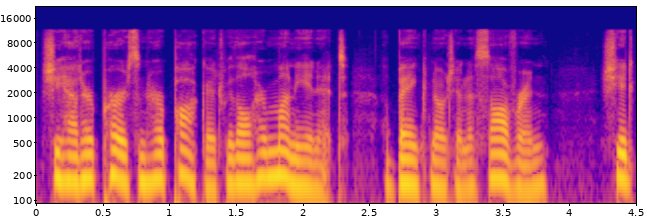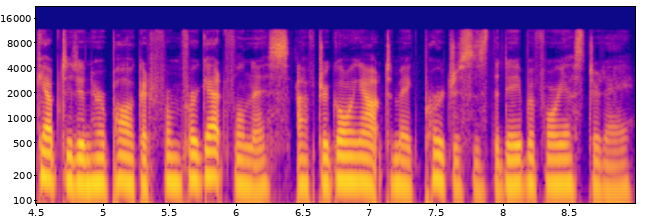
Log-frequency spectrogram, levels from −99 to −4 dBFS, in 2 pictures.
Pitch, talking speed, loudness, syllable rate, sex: 160 Hz, 245 wpm, -18 LUFS, 6.6 syllables/s, female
